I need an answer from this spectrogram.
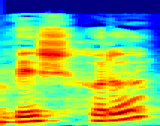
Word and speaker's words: Vishuddha: The word is Vishuddha or Vishuddha. The word is spelled V as in Victor, I, S as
